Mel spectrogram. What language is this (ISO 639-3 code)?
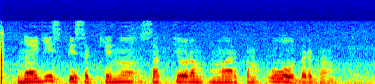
rus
